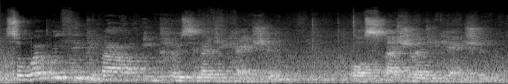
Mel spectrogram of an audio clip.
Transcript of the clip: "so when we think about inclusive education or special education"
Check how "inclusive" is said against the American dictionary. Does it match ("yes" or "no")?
yes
